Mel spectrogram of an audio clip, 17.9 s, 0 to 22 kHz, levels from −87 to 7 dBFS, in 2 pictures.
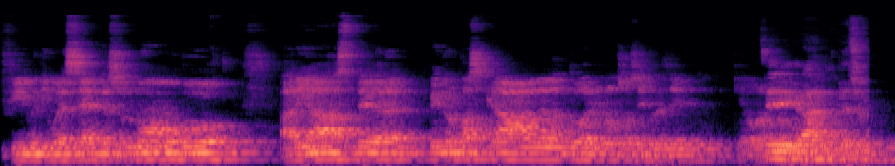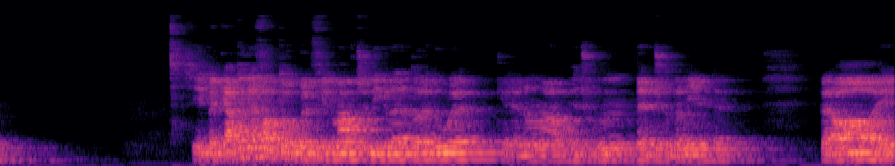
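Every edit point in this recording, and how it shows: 8.69 sound cut off

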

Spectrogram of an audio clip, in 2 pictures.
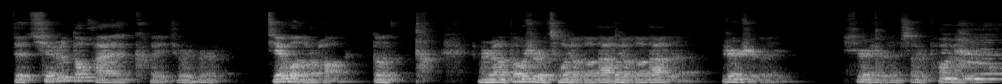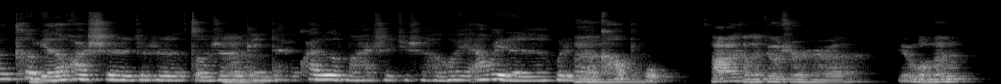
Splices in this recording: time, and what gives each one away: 6.15 repeat of the last 0.51 s

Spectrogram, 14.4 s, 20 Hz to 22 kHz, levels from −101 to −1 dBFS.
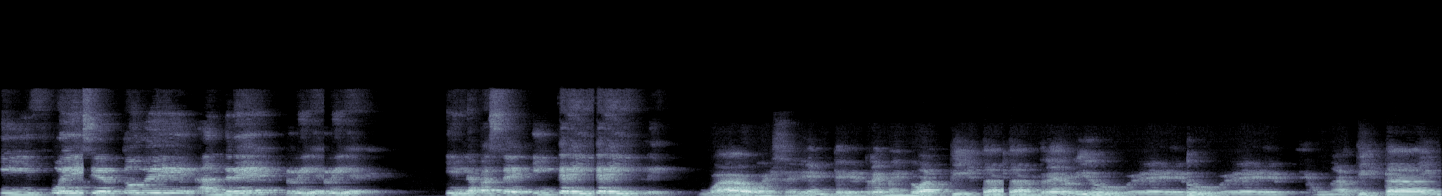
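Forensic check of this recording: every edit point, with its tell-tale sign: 0.83 sound cut off
3.24 repeat of the last 0.34 s
5.94 repeat of the last 0.37 s
10.03 repeat of the last 0.26 s
11.87 repeat of the last 0.93 s

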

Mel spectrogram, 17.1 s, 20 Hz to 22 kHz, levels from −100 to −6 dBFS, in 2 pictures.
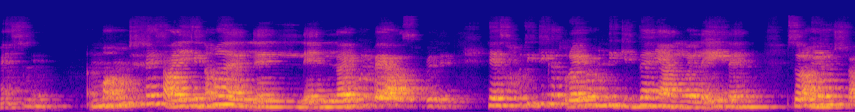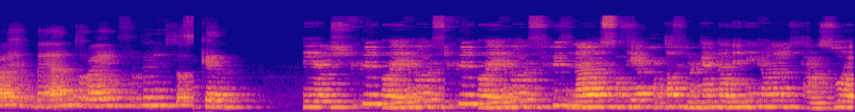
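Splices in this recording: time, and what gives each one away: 10.49 sound cut off
13 repeat of the last 0.96 s

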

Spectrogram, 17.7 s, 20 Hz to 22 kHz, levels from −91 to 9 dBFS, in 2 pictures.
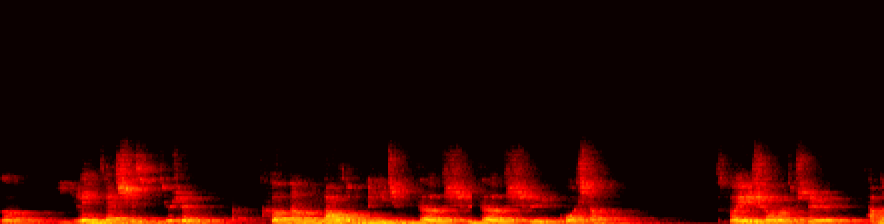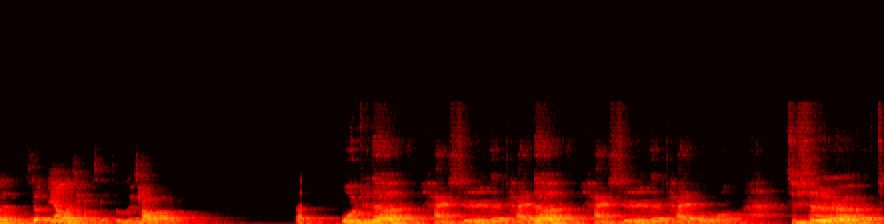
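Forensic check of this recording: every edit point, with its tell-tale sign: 4.72 repeat of the last 0.62 s
11.86 sound cut off
14.19 repeat of the last 1.6 s

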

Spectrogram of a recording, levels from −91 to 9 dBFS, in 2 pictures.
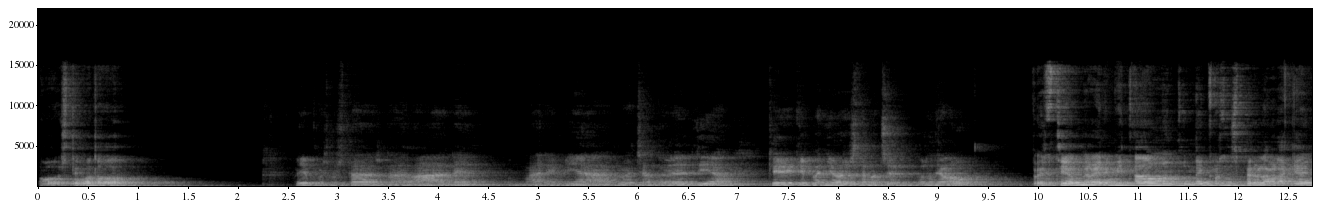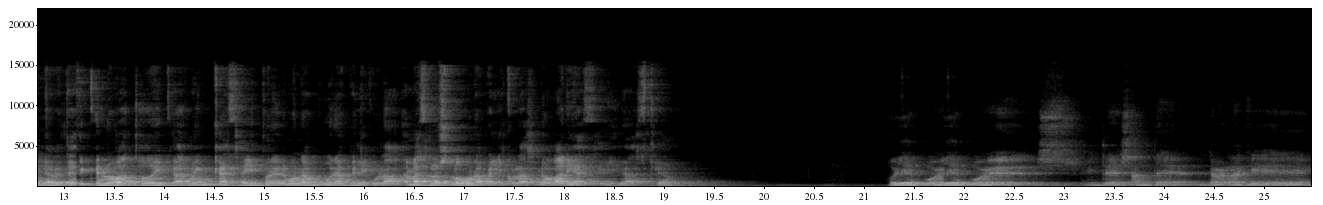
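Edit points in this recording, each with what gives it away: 13.12 sound cut off
21.79 repeat of the last 0.46 s

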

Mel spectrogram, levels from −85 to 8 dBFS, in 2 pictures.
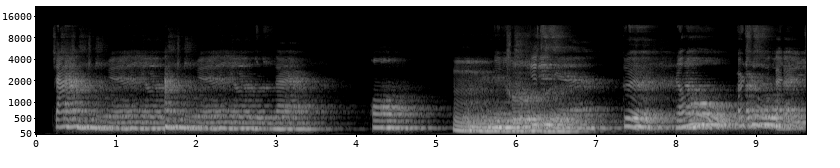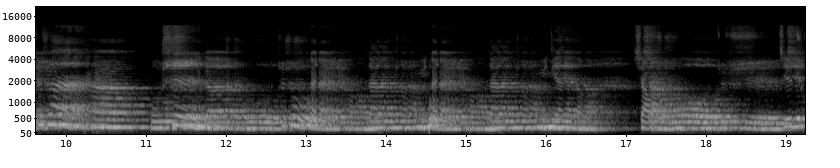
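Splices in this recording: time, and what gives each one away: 1.61 repeat of the last 1.11 s
14.54 repeat of the last 1.51 s

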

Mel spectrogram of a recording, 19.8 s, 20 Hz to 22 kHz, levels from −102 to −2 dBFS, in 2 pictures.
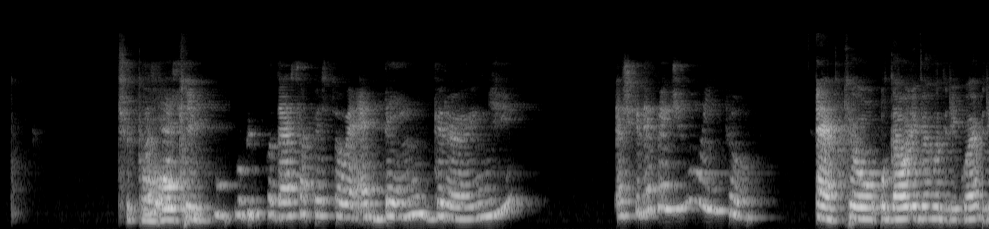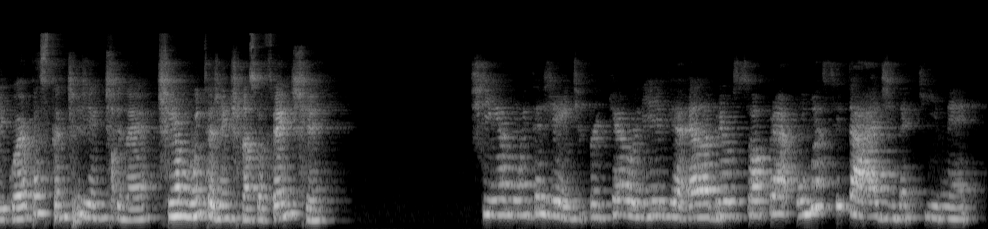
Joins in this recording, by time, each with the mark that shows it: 9.82 repeat of the last 0.37 s

